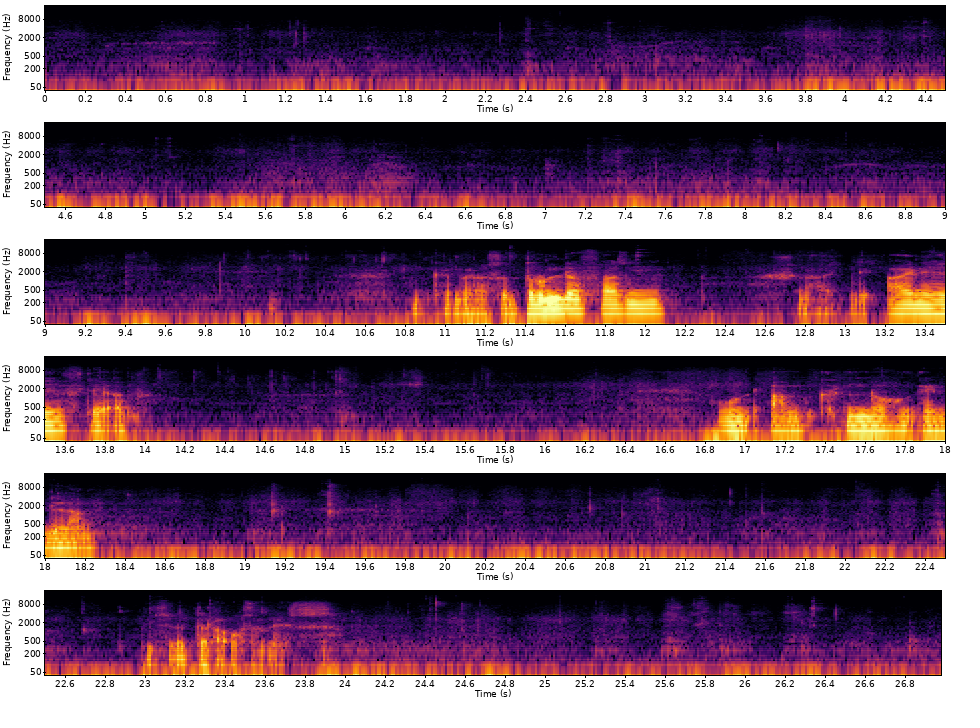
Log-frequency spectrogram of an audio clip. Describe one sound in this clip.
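A knife cuts through raw chicken and taps a wooden board.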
